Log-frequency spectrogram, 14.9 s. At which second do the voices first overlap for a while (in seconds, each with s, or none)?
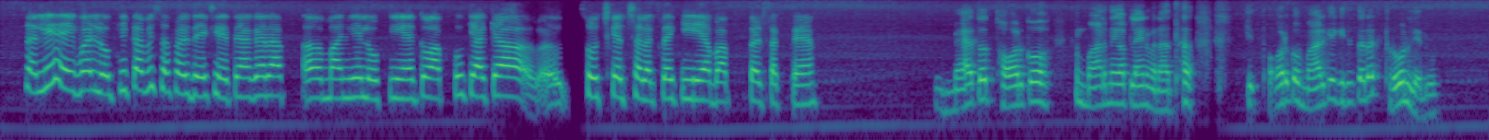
none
